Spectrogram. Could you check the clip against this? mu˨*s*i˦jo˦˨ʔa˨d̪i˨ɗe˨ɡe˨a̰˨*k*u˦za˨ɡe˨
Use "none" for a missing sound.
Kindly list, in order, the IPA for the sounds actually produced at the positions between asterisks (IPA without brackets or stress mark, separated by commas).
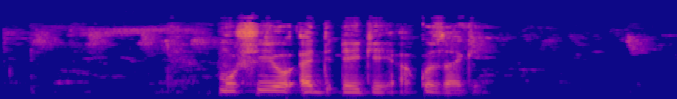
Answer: ʃ, k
